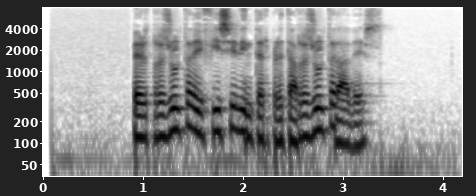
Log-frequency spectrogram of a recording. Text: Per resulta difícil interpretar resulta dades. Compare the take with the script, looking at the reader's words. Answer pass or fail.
pass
